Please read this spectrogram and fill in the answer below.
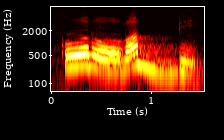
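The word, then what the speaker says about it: قل رب: Qul rabbi, bukan qul rabbi tetapi qul rabbi, begitu ya.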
